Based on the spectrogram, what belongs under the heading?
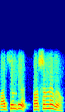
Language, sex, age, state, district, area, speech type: Odia, male, 18-30, Odisha, Nabarangpur, urban, conversation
